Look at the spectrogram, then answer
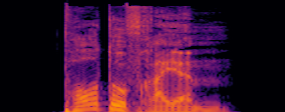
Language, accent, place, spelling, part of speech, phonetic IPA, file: German, Germany, Berlin, portofreiem, adjective, [ˈpɔʁtoˌfʁaɪ̯əm], De-portofreiem.ogg
- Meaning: strong dative masculine/neuter singular of portofrei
